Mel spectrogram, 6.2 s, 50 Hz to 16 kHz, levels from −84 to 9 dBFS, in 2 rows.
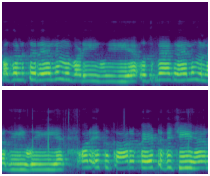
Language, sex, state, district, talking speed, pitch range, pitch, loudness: Hindi, male, Bihar, Begusarai, 165 wpm, 215-260 Hz, 250 Hz, -13 LUFS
